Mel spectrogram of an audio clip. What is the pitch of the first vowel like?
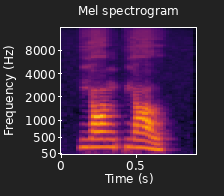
high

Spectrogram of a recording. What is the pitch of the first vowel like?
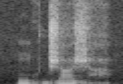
high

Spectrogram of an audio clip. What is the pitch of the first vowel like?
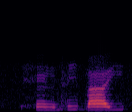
low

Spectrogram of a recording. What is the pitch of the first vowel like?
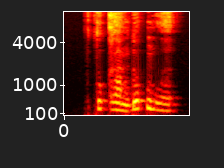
low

